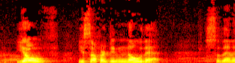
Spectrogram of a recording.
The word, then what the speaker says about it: Yisachar: We have two sins, and we pronounce it Yisachar without the second sin.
